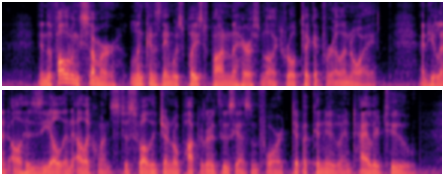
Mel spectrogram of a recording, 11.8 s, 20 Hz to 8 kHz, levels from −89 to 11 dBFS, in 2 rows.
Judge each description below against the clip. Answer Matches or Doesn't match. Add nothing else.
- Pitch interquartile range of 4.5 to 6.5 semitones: Doesn't match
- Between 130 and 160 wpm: Doesn't match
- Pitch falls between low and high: Doesn't match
